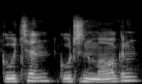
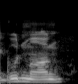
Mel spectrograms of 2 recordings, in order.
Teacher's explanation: Sometimes you'll hear the T pronounced, Guten Morgen. Sometimes you hear it sort of slurred together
